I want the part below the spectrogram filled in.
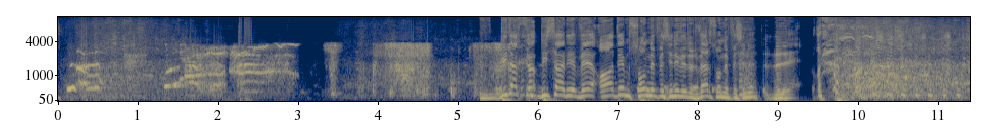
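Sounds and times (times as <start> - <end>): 
laughter: 0.0 - 2.4, 3.4 - 6.0, 9.5 - 11.4
voice imitating someone being sucked to death with sucking and slurping: 2.2 - 5.8
speech: 5.3 - 10.1.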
